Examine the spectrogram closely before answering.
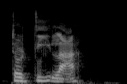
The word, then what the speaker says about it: tortilla: No, tortilla.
